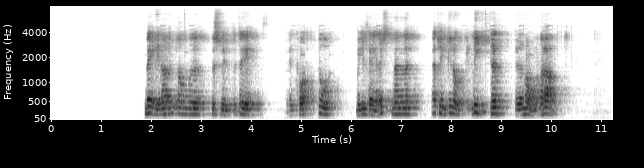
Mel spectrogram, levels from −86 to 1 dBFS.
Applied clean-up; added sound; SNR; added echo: neural mask model DeepFilterNet 3.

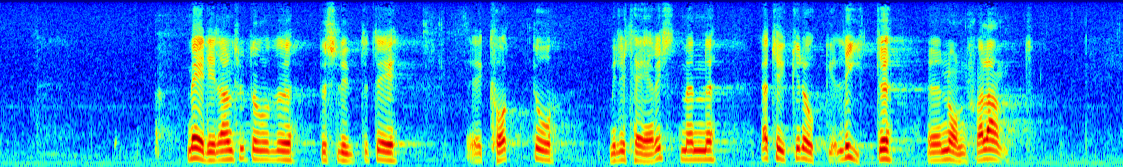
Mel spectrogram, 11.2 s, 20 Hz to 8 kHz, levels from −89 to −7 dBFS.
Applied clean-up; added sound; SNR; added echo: none; none; none; none.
